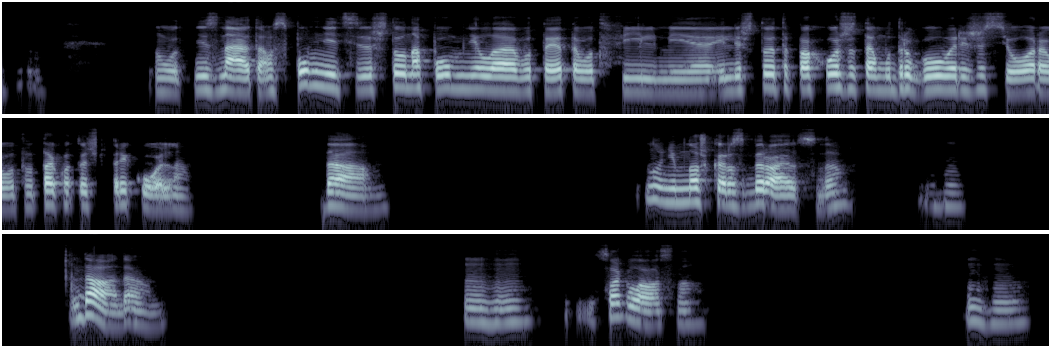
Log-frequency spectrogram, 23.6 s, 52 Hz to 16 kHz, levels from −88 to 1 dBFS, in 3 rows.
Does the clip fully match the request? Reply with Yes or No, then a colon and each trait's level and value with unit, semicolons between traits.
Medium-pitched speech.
Yes: medium, 175 Hz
